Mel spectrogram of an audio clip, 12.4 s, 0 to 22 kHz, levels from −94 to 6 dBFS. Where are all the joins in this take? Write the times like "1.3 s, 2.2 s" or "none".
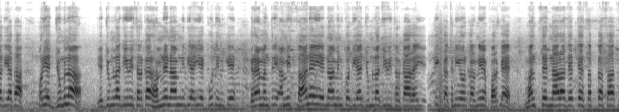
8.5 s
